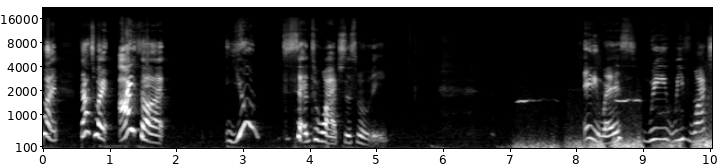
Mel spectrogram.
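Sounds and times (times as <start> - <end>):
soft noise: 0.0 - 10.0
speech: 0.2 - 1.9, 2.8 - 5.2, 8.1 - 10.0
person attempting to whistle: 7.1 - 7.7.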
